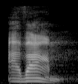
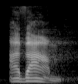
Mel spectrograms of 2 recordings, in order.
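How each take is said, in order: Both takes have the same delivery.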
